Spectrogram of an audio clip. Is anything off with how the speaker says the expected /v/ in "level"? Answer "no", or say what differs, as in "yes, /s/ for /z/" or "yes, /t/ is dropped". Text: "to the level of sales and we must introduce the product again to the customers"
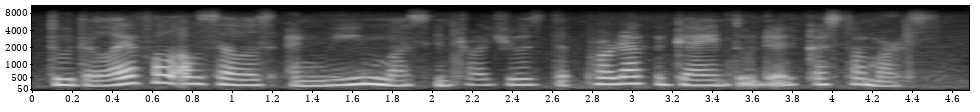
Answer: yes, /f/ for /v/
